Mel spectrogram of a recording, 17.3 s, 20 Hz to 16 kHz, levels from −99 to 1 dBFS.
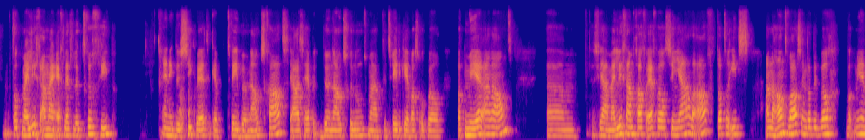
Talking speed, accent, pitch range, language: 200 wpm, Dutch, 160-195 Hz, Dutch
